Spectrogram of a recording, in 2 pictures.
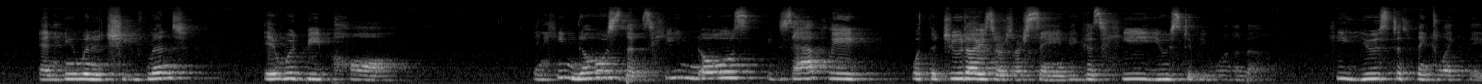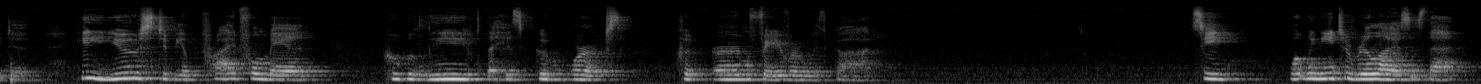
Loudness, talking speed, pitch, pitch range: -26 LUFS, 120 wpm, 240 Hz, 215-255 Hz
